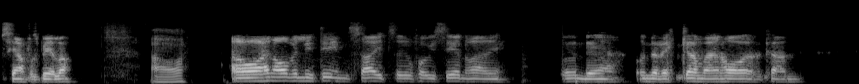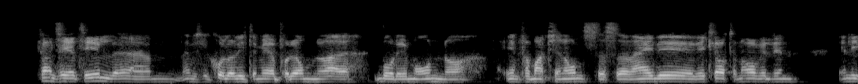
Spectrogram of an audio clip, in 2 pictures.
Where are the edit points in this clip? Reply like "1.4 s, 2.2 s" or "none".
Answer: 2.2 s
